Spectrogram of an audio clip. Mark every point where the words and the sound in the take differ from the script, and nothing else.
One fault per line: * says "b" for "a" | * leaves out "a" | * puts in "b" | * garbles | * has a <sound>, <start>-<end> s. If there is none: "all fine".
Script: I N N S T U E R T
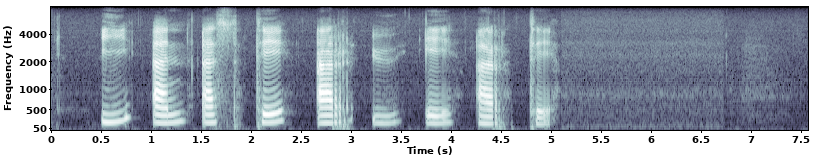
* leaves out "N"
* puts in "R"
